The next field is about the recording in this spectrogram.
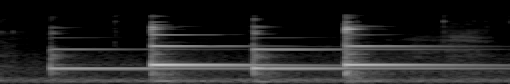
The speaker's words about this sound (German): Man kann Trambahnwagen auch an Glocken erkennen. Das war eine Glocke für einen Bahnübergang.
